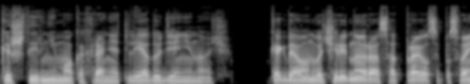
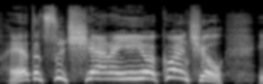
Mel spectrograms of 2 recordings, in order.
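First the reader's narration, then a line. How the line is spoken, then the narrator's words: Yelled. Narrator (Russian): Штырь заорал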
